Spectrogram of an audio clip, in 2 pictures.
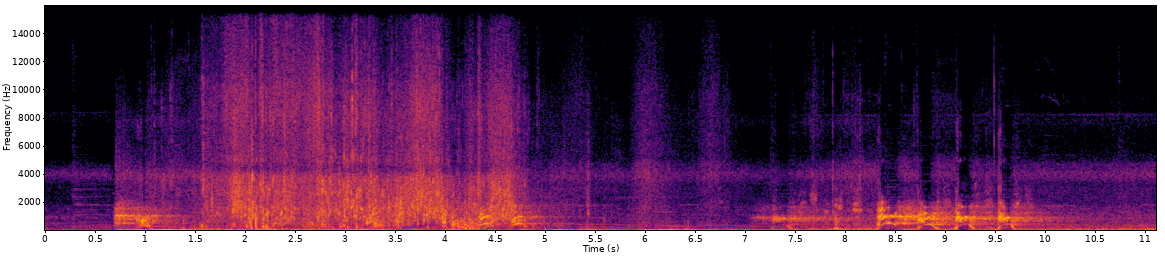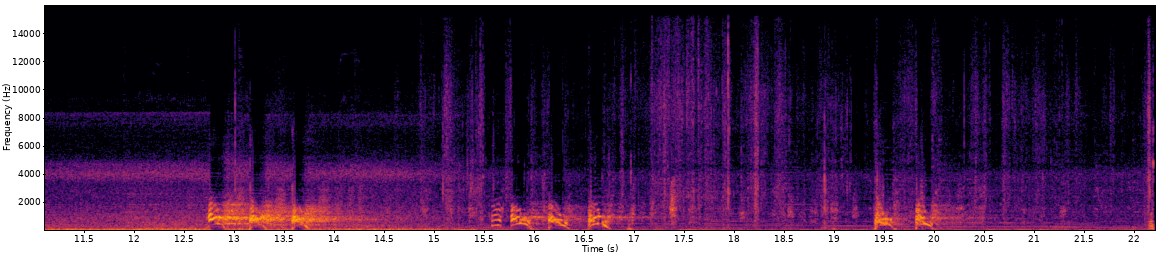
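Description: Mountain cur barking treed at the base of a tree, in bouts a few seconds apart: the dog's sign that it has an animal up the tree.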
